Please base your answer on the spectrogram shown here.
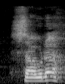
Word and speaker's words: solder: Makes it a bit easier to solder. You're going to want some solder or solder, as the Americans pronounce it.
